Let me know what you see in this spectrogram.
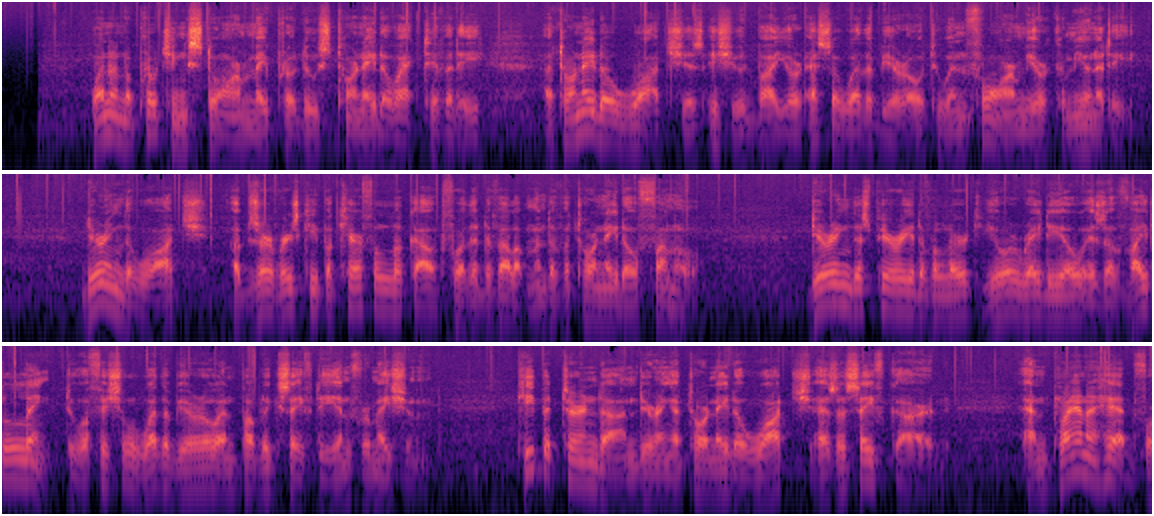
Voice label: tornado announcement safety; ESSA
